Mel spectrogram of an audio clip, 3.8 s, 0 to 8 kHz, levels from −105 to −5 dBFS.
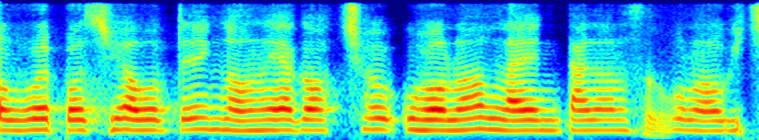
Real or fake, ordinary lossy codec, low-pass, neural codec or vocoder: fake; none; 7.2 kHz; codec, 16 kHz in and 24 kHz out, 0.4 kbps, LongCat-Audio-Codec, four codebook decoder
